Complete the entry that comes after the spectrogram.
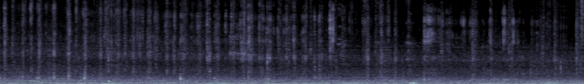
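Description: Close-up chewing and lip-smacking from someone eating with the fingers: many quick, wet mouth clicks over a steady low hum.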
